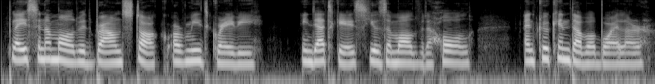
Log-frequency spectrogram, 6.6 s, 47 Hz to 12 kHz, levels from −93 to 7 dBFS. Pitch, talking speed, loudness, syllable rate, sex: 200 Hz, 220 wpm, -17 LUFS, 4.1 syllables/s, female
